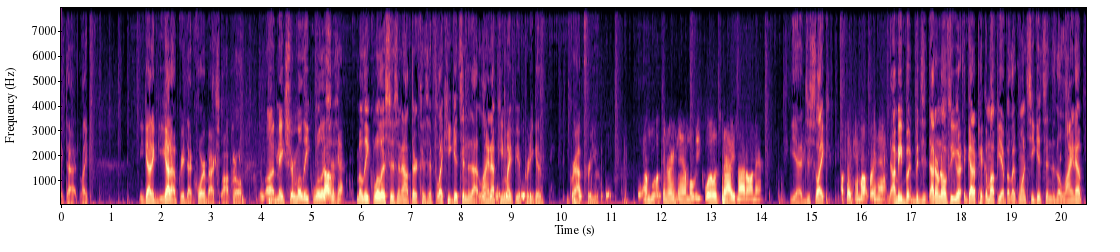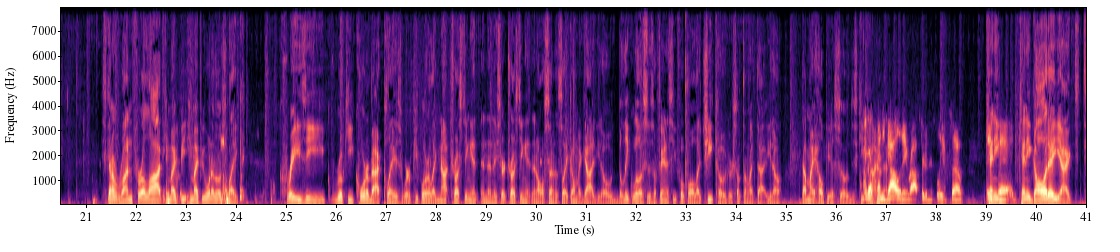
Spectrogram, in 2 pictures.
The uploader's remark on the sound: 2 Hours of Phone Calls and chat questions.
